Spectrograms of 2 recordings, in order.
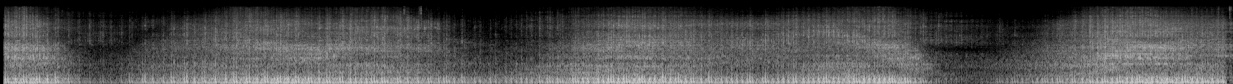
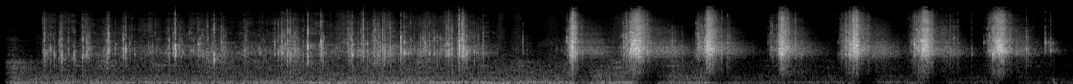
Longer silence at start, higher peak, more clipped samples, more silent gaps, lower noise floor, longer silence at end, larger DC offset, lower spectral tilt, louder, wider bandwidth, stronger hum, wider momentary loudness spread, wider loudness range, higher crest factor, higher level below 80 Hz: about the same, 0.05 s vs 0.1 s; about the same, -2 dBFS vs 0 dBFS; neither; neither; about the same, -40 dBFS vs -40 dBFS; second, 0 s vs 0.2 s; neither; first, -4.5 dB/octave vs 1 dB/octave; about the same, -19 LUFS vs -18 LUFS; about the same, 16 kHz vs 16.5 kHz; neither; second, 16 LU vs 20 LU; second, 2 LU vs 10 LU; about the same, 18 dB vs 22 dB; first, -30 dBFS vs -48 dBFS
